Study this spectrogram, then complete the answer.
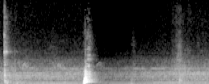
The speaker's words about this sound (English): Oh, the dog is here. Let me get rid of the dog.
